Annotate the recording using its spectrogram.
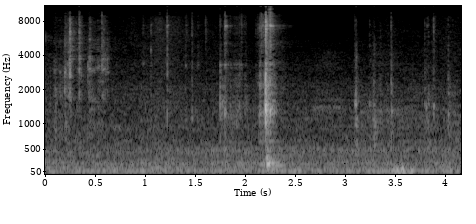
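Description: A cassette being loaded into a Teac V-8030S cassette deck and its door shut: a few light plastic handling clicks, then one sharp click a little over two seconds in as the door latches, and a soft low thump near the end.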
